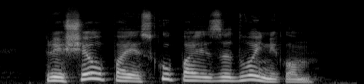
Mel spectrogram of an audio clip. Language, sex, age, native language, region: Slovenian, male, 60+, Slovenian, Carinthia region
